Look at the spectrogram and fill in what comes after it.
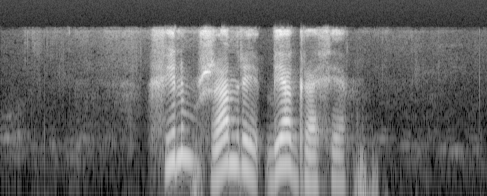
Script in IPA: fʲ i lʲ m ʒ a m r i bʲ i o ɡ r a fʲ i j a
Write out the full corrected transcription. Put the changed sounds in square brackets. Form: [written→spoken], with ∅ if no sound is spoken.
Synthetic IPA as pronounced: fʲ i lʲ m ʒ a [m→n] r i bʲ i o ɡ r a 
